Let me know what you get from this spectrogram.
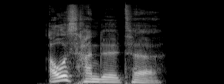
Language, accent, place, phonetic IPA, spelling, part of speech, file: German, Germany, Berlin, [ˈaʊ̯sˌhandl̩tə], aushandelte, verb, De-aushandelte.ogg
- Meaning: inflection of aushandeln: 1. first/third-person singular dependent preterite 2. first/third-person singular dependent subjunctive II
